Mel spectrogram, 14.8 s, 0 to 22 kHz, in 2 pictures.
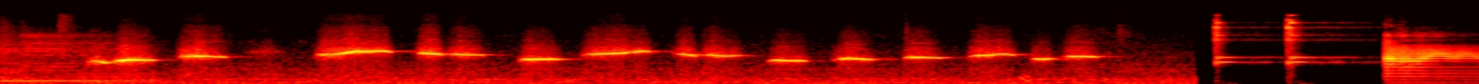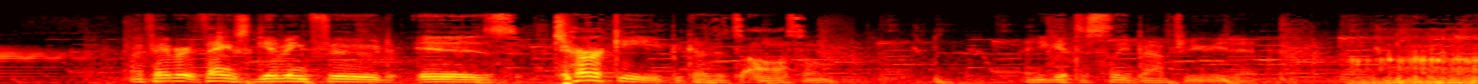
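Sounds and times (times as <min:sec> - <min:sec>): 
cheerful whistled TV theme melody: 0:00.4 - 0:05.6
speech: 0:08.0 - 0:11.7, 0:12.6 - 0:14.6.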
